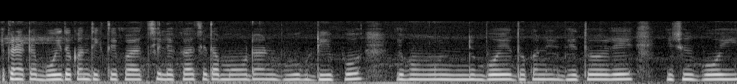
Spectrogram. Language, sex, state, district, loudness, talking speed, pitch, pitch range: Bengali, female, West Bengal, Paschim Medinipur, -16 LUFS, 155 wpm, 230 Hz, 225-235 Hz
